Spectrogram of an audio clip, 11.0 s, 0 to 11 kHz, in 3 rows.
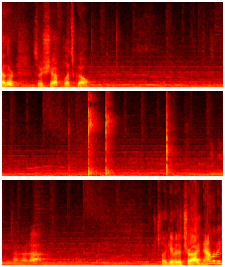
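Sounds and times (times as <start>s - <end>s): background music: 0.0s - 11.0s
wet hands clapping: 4.8s - 5.8s, 6.4s - 6.7s.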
